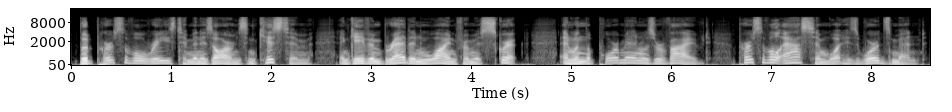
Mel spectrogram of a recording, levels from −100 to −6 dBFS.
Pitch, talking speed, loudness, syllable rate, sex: 140 Hz, 230 wpm, -22 LUFS, 5.6 syllables/s, male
